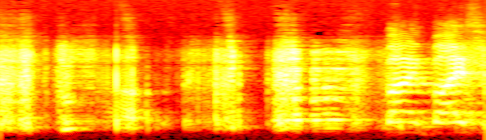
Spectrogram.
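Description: Speech coming from an old wooden valve radio's speaker, thin and narrow-sounding like an AM broadcast, as its tuning knob is turned.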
